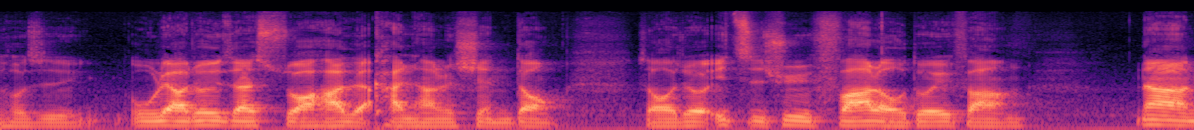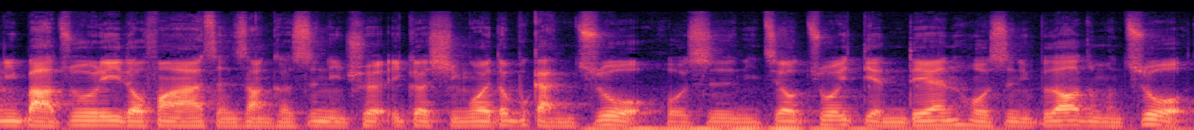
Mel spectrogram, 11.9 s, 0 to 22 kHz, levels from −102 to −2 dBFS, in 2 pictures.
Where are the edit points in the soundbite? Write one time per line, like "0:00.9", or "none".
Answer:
0:01.8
